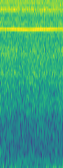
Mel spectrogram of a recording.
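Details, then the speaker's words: High-speed air-driven dental handpiece with burr run slowly for mesial proximal reduction of a primary molar on a typhodont model, stainless steel crown preparation, avoiding nicking the adjacent tooth: steady high-pitched whine and hiss. "As you can see, I am running the burr very slowly, taking care not to touch the adjacent tooth."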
